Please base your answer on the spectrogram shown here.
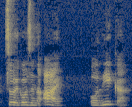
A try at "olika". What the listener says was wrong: No, wait. No, it's on the O. Olika. But there's a little bit of emphasis on the I as well, just because because it's lika.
